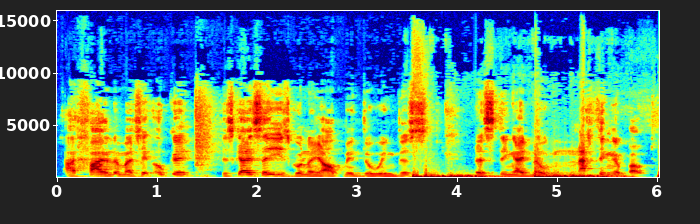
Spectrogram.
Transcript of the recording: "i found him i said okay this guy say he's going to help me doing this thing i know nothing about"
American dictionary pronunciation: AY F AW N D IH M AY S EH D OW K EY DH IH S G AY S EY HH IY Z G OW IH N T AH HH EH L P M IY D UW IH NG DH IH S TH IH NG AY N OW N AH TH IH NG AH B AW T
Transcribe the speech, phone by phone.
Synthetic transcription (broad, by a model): AY F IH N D IH M AY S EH OW K EY DH IH S G AY S EY HH IY Z G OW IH N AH HH EH L P M IY D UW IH NG DH IH S TH IH NG AY N OW N AH TH IH NG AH B AW T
